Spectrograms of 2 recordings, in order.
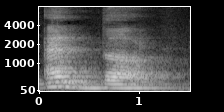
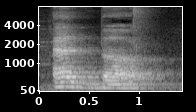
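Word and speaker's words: الدار: Et là encore une fois, on prononce la hamzatul wasl. Pourquoi? Car elle est en début de phrase. Donc on dit ad-dar, ad-dar.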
